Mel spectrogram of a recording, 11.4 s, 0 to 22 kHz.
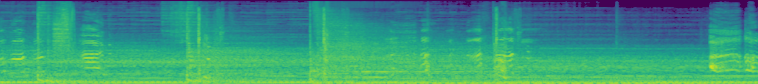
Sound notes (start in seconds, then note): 0.0 Kathy crying; 4.1 dramatic music; 5.7 Kathy crying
